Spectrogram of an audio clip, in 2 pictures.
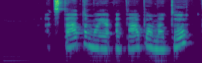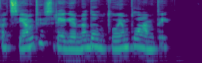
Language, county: Lithuanian, Kaunas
